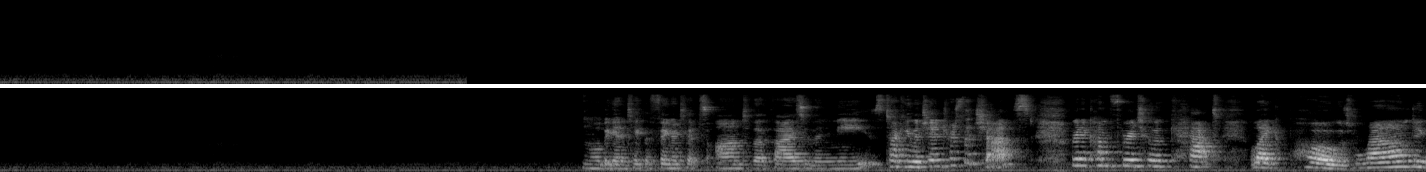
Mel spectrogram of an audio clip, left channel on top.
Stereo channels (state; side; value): drops out; left; at 4.7 s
